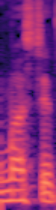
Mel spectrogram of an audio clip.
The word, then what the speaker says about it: Masjid: is Mudgett a mosque Oh mustard I'm saying it wrong make that out so Masuda mustard mustard there's an S there and may s ji d Masjid mosque okay yeah that's okay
